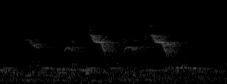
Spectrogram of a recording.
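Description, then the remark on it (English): Birds chirp in short, high, sweeping calls, three or four quick tweets spaced across a couple of seconds, fairly soft over a low, steady background hum, while eating rice thrown onto rocks during a yajna ritual. “Seems to be more for the birds up here, because when we had the yajna, I threw the rice from here instead of down there.”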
